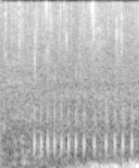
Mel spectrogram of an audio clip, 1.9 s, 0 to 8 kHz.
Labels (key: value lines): label: biophony, pulse
recorder: SoundTrap 500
